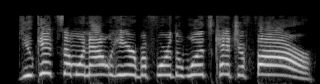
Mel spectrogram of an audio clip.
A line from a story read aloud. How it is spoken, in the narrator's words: Tiffany screamed this so loudly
